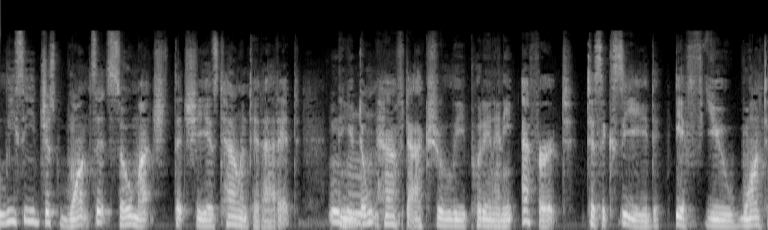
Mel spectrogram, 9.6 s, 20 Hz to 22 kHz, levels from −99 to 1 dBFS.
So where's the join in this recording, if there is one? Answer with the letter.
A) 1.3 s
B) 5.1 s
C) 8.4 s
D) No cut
C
